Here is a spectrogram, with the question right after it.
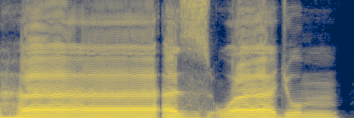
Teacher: daripada Mad far'i yaitu Mad yang terjadi disebabkan karenanya adanya Hamzah pada dasarnya ha itu dua harakat karena datang setelahnya huruf hamzah maka menjadi panjangnya empat harakat atau lima harakat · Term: Mad Jaiz munfasil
